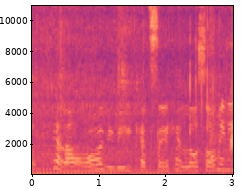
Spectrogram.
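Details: Grey parrot greeting its owner with talking, a string of gliding, whistle-like voiced phrases imitating "hello" repeated several times over steady low background rumble.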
